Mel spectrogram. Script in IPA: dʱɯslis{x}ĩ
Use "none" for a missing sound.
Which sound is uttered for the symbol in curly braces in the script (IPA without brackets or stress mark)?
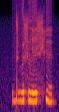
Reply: x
